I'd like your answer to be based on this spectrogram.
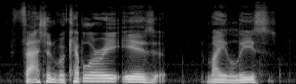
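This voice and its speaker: Ordinary pitch variation from a man with a non-native accent. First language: not English. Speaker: anime reaction youtuber. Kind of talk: video commentary and analysis. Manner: halting, many fillers.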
